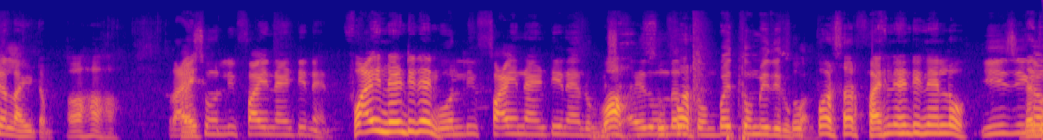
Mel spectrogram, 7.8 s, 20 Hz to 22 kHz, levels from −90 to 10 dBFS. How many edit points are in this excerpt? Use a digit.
0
